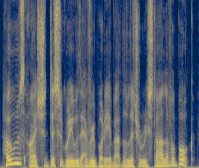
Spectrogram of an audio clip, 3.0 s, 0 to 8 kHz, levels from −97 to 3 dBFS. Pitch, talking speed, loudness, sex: 125 Hz, 260 wpm, -16 LUFS, male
